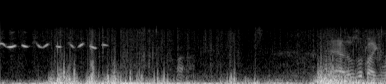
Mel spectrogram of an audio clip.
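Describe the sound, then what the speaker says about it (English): Wrentits chirp in coastal sage scrub on trails in La Jolla, San Diego: a short run of clear, repeated high notes near the start, then wind and rustling, with a few faint bird calls near the end. "Those birds are the ones you keep hearing chirping."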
